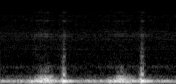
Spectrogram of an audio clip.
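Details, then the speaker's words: Aortic stenosis at about 78 bpm: a rough crescendo-decrescendo ejection murmur filling systole between S1 and S2, produced by ejection of blood from the left ventricle. "it's also called an ejection murmur because the crescendo decrescendo pattern is caused by the ejection of blood from the left ventricle"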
